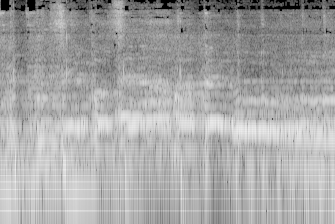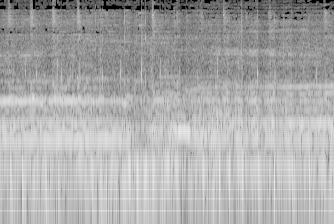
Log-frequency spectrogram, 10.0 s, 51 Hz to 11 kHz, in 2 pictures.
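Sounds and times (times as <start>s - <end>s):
percussion strikes: 0.0s - 10.0s
strummed guitars: 0.0s - 10.0s.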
